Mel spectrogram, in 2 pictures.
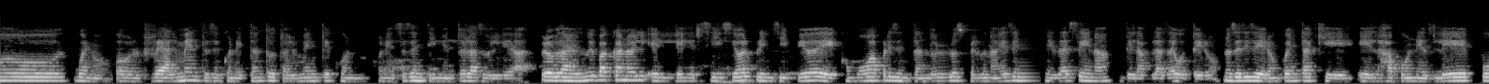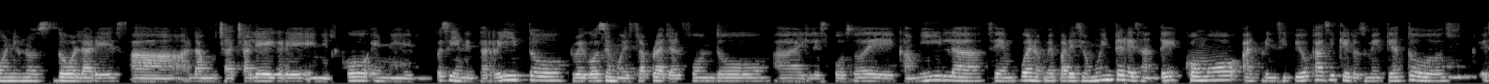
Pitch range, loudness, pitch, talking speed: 155-175 Hz, -19 LUFS, 160 Hz, 185 wpm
